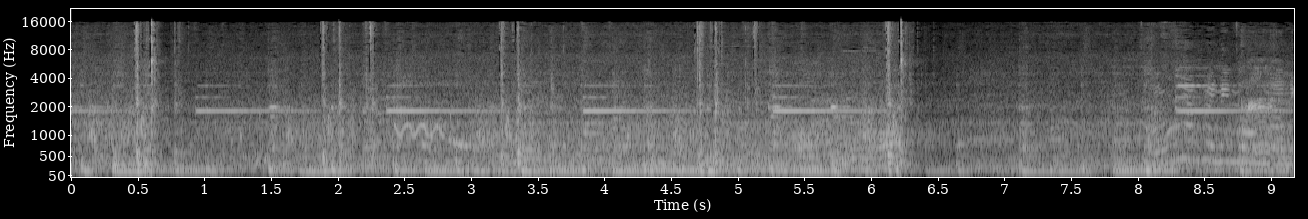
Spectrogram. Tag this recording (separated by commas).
Music, Speech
